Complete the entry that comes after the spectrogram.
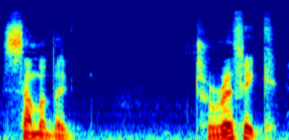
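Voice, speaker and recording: A middle-aged man and former foreign correspondent speaking to a gathering, halting with fillers at first, then growing more animated. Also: lowish voice, no echo. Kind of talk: speech to an audience.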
